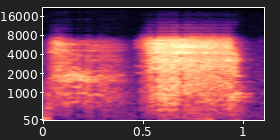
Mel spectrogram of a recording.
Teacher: the lips are neutral, the jaw drops, and most importantly, the tongue is between the teeth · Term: TH sound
